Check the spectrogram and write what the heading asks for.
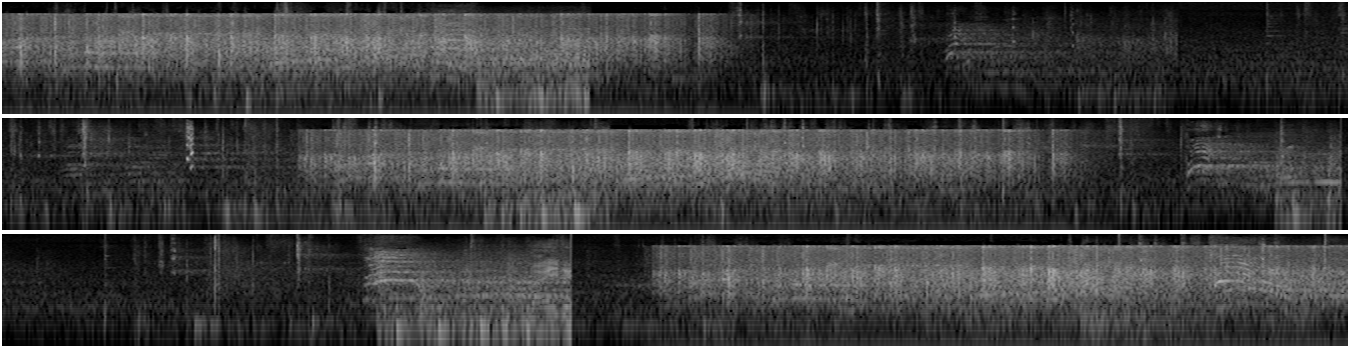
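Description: Badminton rally in an indoor arena: sharp racket strikes on the shuttlecock, and three stretches of several seconds of loud crowd noise that start and stop abruptly.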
